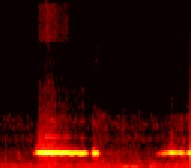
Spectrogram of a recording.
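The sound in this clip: Whistling from a baseball dugout to tip off batters that a fastball is coming: a long, steady, high-pitched whistle, a brief chirp, then another whistle after a pause, clear and alone.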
